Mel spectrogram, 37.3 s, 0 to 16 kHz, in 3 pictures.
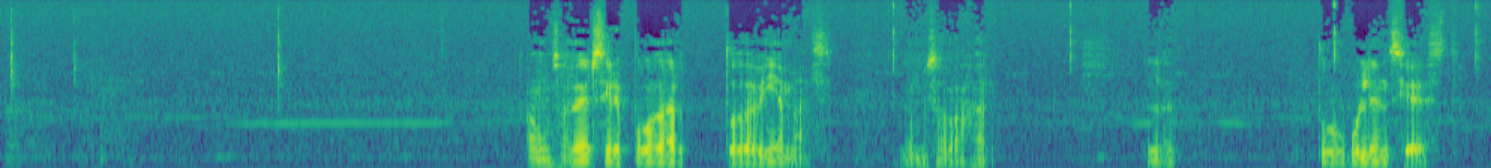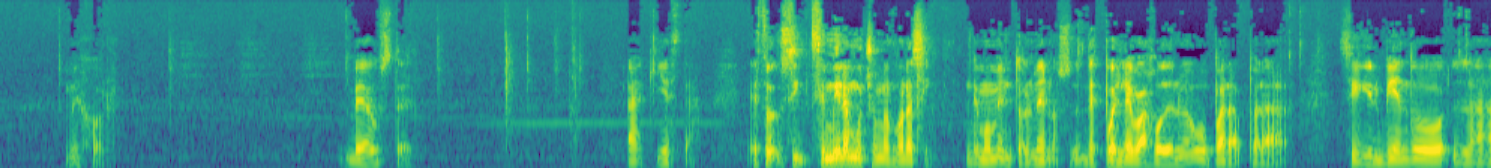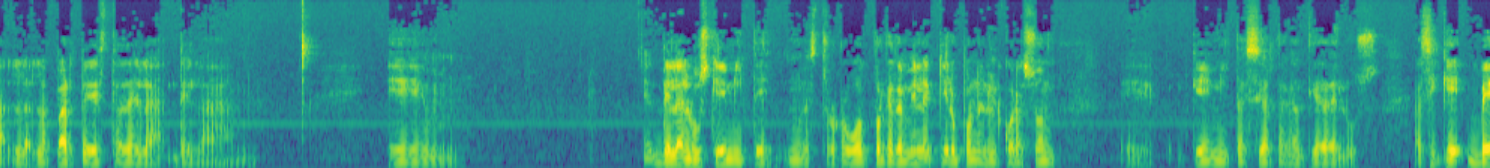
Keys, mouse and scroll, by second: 0.5-2.4 middle drag, 2.8 scroll up 1, 7.4-9.0 drag, 11.0-12.4 drag, 12.8-14.0 middle drag, 15.2 middle click, 16.8-18.0 shift+middle drag, 23.1 right click, 24.5 right click.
